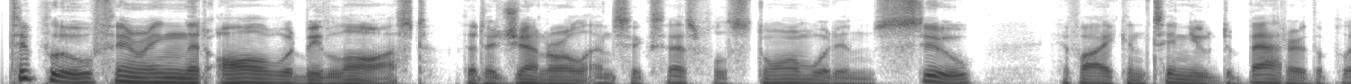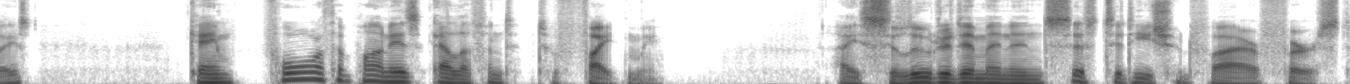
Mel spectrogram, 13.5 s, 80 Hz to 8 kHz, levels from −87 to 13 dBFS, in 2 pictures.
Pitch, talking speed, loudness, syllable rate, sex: 100 Hz, 175 wpm, -20 LUFS, 5.2 syllables/s, male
